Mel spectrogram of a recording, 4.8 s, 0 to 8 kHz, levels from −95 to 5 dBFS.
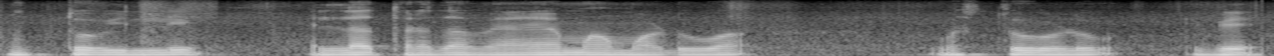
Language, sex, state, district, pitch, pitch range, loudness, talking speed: Kannada, male, Karnataka, Bangalore, 105 Hz, 100-110 Hz, -17 LUFS, 100 wpm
